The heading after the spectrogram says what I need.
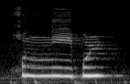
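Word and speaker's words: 홑이불: 이거는 어떤 현상이 일어나냐 먼저 음절의 끝소리 적용이 돼요 그래서 호 이렇게 발음이 나 호 이렇게 발음이 나 근데 앞에 받침 있죠 그다음이가 왔지 그러면 니은이 첨가가 돼 그러면 니 부리가 돼요 그죠 근데 어 디귿이 니은이 만났다 그러면 비마 일어나서 결과적으로 어떻게 발음 나냐 혼니불 이렇게 발음이 나는 거야 그래서 여기서는 어떻게 일어나는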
